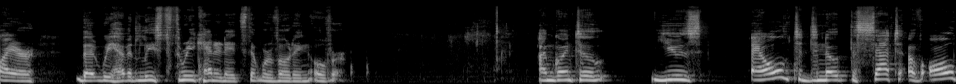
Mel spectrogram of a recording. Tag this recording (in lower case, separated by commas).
speech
